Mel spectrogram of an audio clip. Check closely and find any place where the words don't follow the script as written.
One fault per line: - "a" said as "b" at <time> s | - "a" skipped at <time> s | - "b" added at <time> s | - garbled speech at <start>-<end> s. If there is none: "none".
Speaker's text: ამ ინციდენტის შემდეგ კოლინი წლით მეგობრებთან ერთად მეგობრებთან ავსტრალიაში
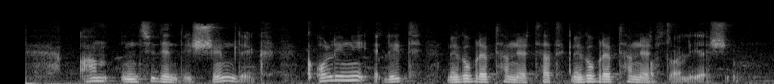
none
